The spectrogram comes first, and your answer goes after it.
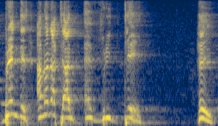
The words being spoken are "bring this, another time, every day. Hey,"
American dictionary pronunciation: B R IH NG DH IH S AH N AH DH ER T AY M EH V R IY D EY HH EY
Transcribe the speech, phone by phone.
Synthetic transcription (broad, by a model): B R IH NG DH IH S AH N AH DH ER T AY M EH V R IY D EY HH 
